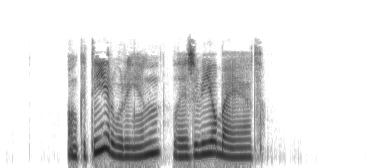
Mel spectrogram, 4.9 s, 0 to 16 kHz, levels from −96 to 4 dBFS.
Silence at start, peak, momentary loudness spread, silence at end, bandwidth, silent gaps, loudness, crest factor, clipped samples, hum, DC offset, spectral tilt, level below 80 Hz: 0.85 s; -4 dBFS; 11 LU; 1.6 s; 7.2 kHz; none; -18 LUFS; 16 dB; under 0.1%; none; under 0.1%; -7 dB/octave; -62 dBFS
